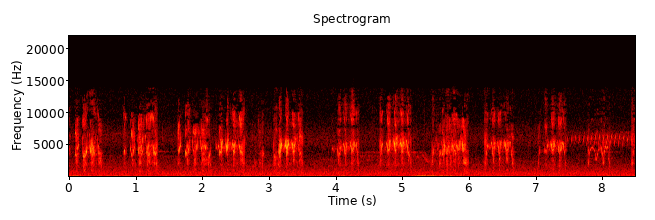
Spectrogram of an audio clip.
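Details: During a black stork feeding in Estonia on 16 May 2019 at 16:58, scratchy, wheezy squeals repeat in short clusters for several seconds with only brief gaps.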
